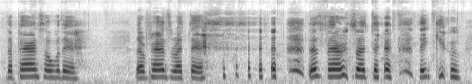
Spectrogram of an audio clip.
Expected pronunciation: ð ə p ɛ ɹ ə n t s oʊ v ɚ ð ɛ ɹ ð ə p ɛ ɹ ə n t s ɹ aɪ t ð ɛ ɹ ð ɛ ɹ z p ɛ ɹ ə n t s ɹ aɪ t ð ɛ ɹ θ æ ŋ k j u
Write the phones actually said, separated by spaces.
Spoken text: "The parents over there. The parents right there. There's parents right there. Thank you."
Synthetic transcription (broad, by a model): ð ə p ɛ ɹ ə n t s oʊ v ɚ ð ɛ ɹ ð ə p ɛ ɹ ə n t s ɹ aɪ t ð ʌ ɹ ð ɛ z p ɛ ɹ ə n t s ɹ aɪ t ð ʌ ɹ θ æ ŋ k j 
